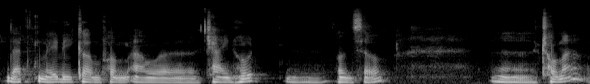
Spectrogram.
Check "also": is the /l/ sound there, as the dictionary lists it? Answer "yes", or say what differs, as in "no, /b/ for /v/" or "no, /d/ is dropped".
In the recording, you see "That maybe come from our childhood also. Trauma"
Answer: no, /n/ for /l/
